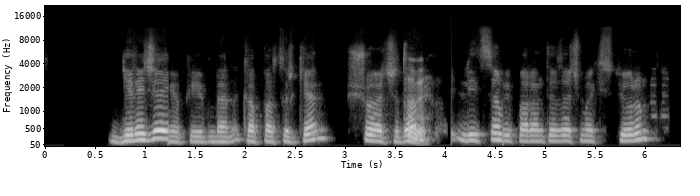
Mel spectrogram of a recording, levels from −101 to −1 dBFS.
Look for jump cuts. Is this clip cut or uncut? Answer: cut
